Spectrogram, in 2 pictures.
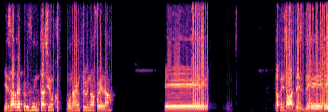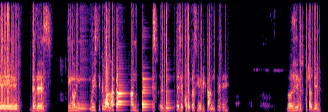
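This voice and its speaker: A man's voice: on the high side, expressive, normal speed, long pauses, dark tone, soft background music, rough recording. A man asking a thoughtful question in an academic discussion, his audio choppy and breaking up over a video call. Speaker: audience member asking a question.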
